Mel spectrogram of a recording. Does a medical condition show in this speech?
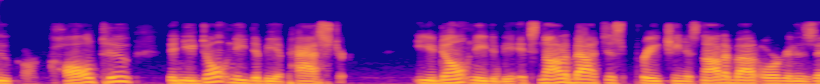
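No.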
